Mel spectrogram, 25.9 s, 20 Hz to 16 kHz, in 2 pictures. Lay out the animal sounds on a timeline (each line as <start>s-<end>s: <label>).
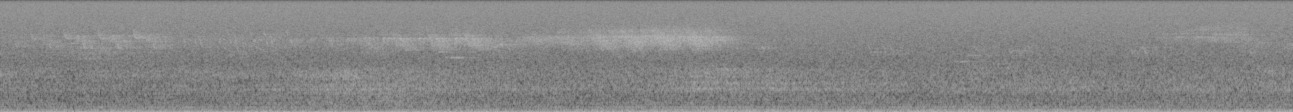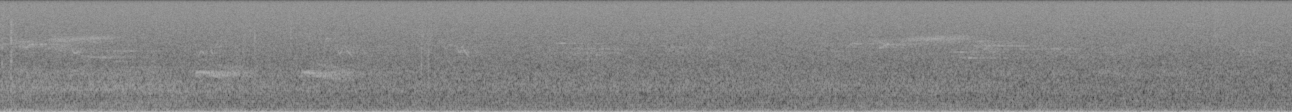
0.0s-1.7s: Ovenbird (Seiurus aurocapilla)
2.9s-7.4s: Ovenbird (Seiurus aurocapilla)
12.8s-14.2s: Black-throated Blue Warbler (Setophaga caerulescens)
14.6s-16.6s: American Crow (Corvus brachyrhynchos)
21.2s-22.7s: Black-throated Blue Warbler (Setophaga caerulescens)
